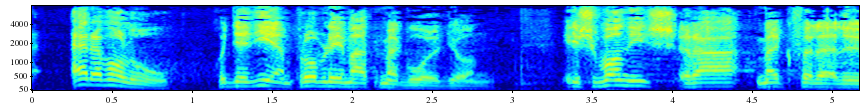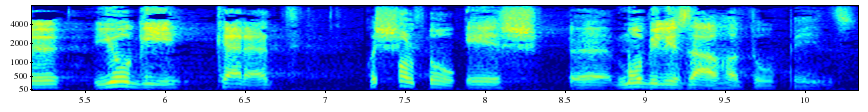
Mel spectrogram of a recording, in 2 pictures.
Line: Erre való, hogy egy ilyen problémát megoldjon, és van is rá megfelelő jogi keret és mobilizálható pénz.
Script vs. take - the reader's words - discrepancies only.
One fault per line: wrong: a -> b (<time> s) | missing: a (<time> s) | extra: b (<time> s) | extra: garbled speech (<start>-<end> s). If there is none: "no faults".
extra: garbled speech (7.2-7.8 s)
